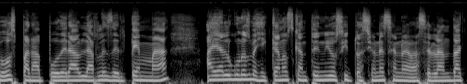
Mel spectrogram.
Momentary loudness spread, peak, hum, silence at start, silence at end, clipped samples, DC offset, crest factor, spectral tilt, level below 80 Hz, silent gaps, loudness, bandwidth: 3 LU; -12 dBFS; none; 0 s; 0.05 s; under 0.1%; under 0.1%; 12 dB; -4 dB/octave; -40 dBFS; none; -23 LUFS; 19.5 kHz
